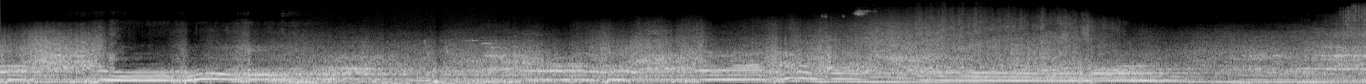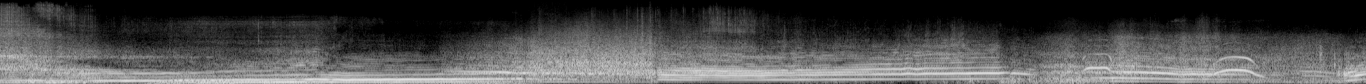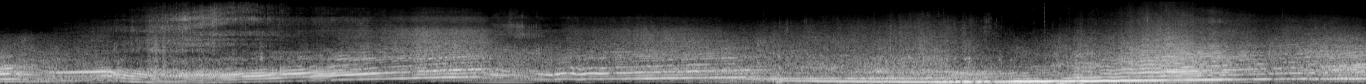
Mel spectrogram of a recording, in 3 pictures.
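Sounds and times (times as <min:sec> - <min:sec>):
sports car engine revving hard: 0:02.5 - 0:09.1, 0:33.9 - 0:40.9.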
